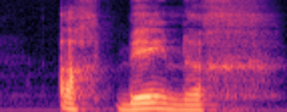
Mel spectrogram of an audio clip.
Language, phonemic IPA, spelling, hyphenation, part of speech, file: Dutch, /ˌɑxtˈbeː.nəx/, achtbenig, acht‧be‧nig, adjective, Nl-achtbenig.ogg
- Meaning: eight-legged (chiefly in relation to horses, people and objects)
